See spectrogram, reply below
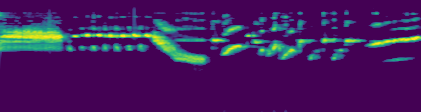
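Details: European goldfinch song, taqsrain style, taken from an old cassette: a sustained buzzy high trill, a long descending slur, then quick tinkling notes and thin whistled slides.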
